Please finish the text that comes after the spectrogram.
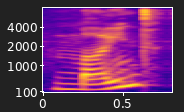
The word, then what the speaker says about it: mind: Il existe des exceptions comme le mot mind qui contient un i plus une consonne mais qui n'est pas du tout prononcé comme un son i.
